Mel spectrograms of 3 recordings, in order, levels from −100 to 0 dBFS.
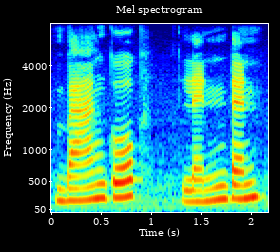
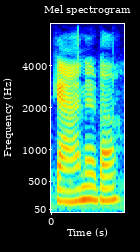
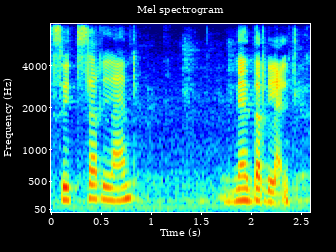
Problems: none marked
